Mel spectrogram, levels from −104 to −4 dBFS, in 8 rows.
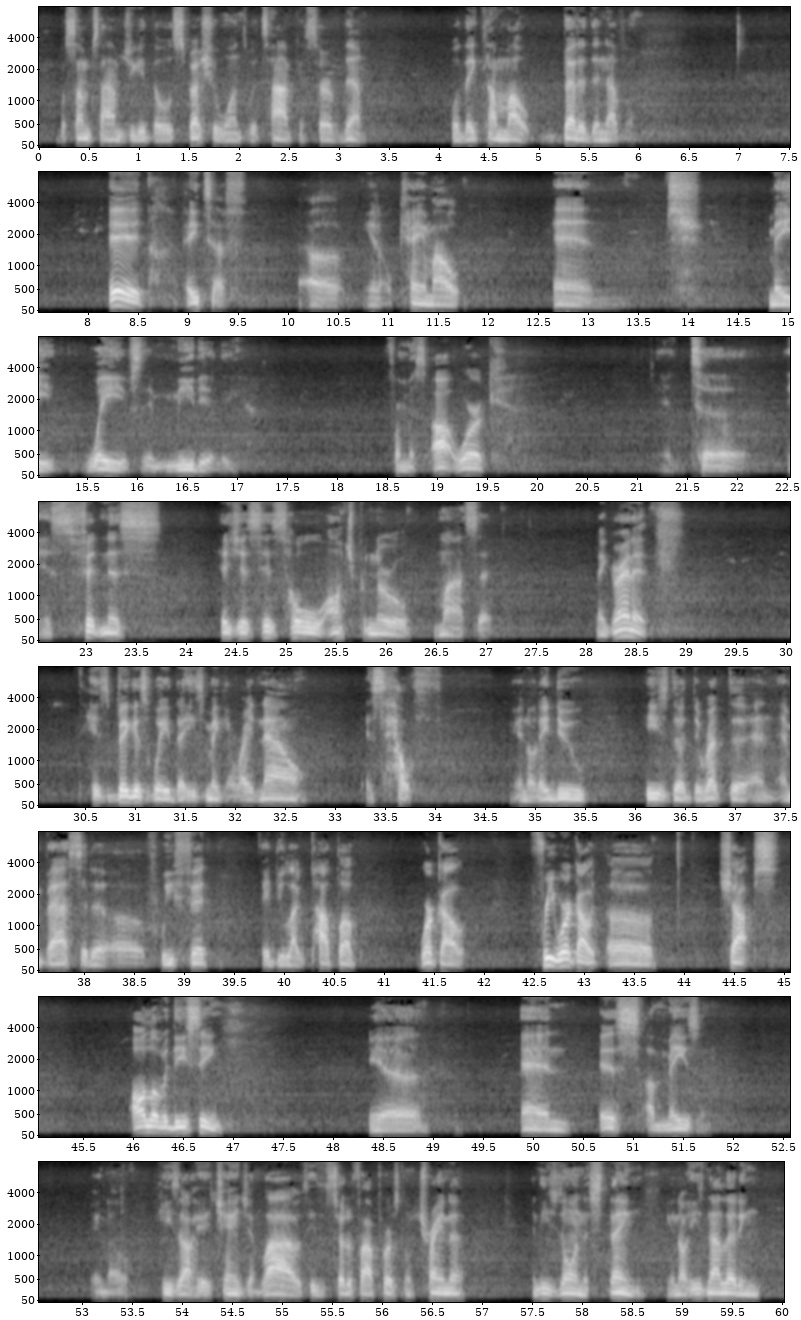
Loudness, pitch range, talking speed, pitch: -23 LUFS, 85-95 Hz, 105 wpm, 90 Hz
